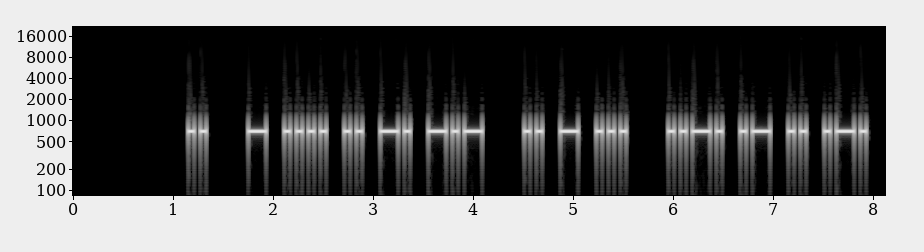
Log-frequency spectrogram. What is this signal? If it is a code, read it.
Morse code, heard as a keyed tone, about 20 wpm, 700 Hz. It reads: I THINK ITS FAIR
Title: Sentences with 7-Word Phrases - Spoken Beginning - 20wpm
